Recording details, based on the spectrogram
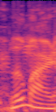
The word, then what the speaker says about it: Blumeyer: Is it pronounced Blumeyer? – Blumeyer, that's how you do it. That's like, how you say it. – Kind of like Brockmeyer? – Yeah, kind of. Blumeyer.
